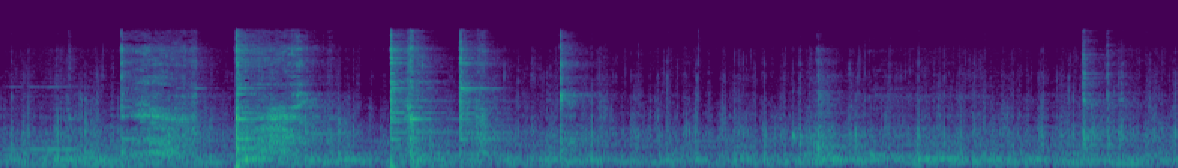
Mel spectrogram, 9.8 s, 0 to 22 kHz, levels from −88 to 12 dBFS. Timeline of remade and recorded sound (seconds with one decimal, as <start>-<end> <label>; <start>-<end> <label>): 0.0-2.1 recorded; 2.1-3.2 remade; 3.2-9.8 recorded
